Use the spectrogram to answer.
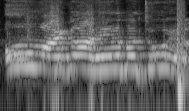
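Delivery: loud, high excited exclamation; re-enacted burst of excitement; excited rediscovery. Recalls excited rediscovery of a creator.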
